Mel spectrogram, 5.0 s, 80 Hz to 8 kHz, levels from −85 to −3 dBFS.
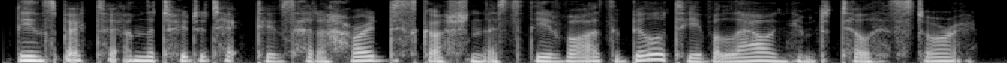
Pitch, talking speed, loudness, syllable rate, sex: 180 Hz, 250 wpm, -22 LUFS, 7.8 syllables/s, female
